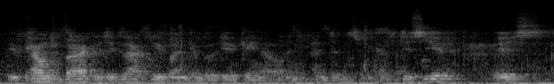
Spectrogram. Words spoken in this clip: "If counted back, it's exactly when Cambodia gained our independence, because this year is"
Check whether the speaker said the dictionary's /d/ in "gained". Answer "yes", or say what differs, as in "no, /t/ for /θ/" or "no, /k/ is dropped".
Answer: no, /d/ is dropped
